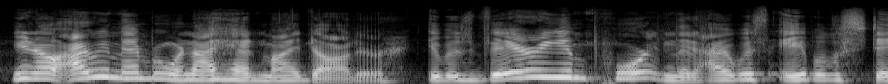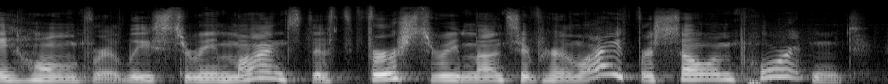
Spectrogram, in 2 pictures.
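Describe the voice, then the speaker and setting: A woman's voice: mid-range voice, very animated, a little fast, hardly any pauses. A woman in her seventies hosting a talk radio show, speaking casually and emphatically, repeating phrases for stress as she gives her opinions. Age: 70s. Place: radio studio.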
